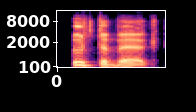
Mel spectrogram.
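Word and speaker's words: Göteborg: Uh we were Goththingberg as Jack insisted on calling it the way the locals did, Utberg.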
